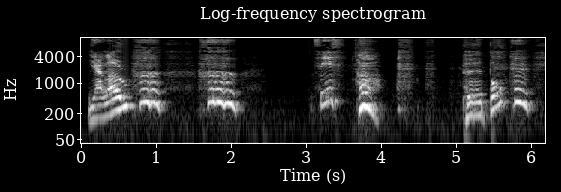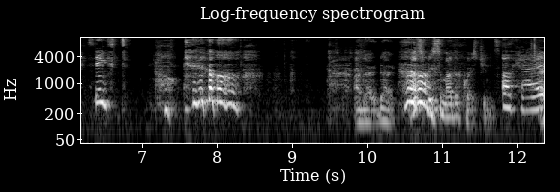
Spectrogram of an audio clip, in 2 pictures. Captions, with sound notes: Yellow. (laughs) Fifth? (gasps) Purple. Sixth? (scoffs) I don't know. Ask me some other questions. Okay?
